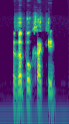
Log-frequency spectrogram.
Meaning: to steam-crack
- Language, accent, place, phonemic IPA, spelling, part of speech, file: French, France, Lyon, /va.pɔ.kʁa.ke/, vapocraquer, verb, LL-Q150 (fra)-vapocraquer.wav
